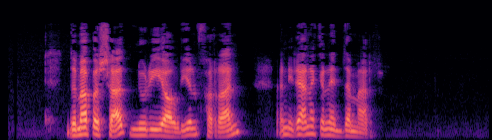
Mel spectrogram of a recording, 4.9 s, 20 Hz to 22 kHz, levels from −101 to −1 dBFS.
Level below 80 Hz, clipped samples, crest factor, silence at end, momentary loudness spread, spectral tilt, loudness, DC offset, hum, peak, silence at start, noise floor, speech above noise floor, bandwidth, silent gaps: -84 dBFS; under 0.1%; 22 dB; 1.25 s; 13 LU; -5 dB/octave; -28 LUFS; under 0.1%; none; -6 dBFS; 0.65 s; -79 dBFS; 51 dB; 11.5 kHz; none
